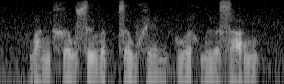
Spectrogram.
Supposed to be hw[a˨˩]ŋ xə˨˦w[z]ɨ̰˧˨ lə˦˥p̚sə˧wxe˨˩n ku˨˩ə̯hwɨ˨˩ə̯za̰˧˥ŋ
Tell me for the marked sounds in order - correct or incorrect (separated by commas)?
correct, incorrect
